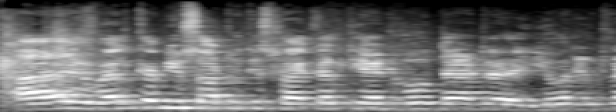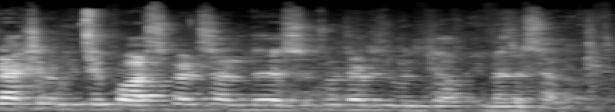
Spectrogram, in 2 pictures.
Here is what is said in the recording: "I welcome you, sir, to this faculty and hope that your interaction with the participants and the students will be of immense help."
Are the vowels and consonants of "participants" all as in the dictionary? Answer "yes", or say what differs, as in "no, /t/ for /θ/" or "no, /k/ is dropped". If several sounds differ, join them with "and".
no, /n/ is dropped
